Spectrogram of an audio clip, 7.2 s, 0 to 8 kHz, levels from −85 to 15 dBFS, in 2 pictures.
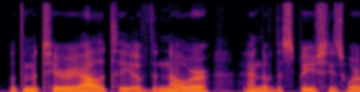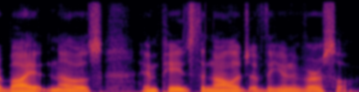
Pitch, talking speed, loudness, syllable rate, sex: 120 Hz, 160 wpm, -18 LUFS, 5.4 syllables/s, male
